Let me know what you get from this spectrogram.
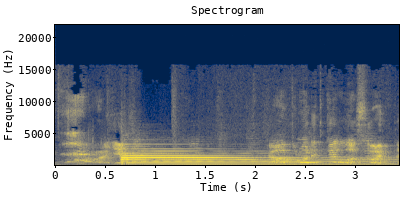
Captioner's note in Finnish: kirkon kello soi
